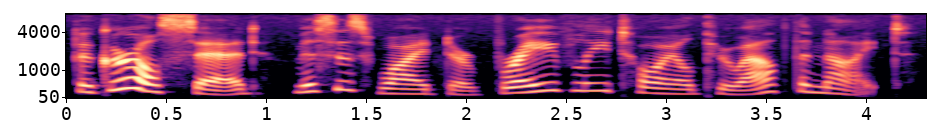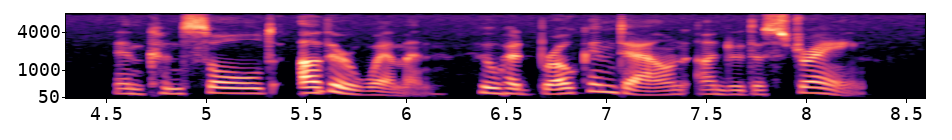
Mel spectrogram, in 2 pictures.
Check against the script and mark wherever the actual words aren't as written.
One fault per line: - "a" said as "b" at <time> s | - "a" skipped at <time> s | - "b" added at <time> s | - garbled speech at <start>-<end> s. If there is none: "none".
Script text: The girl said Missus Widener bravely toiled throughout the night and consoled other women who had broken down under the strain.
none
